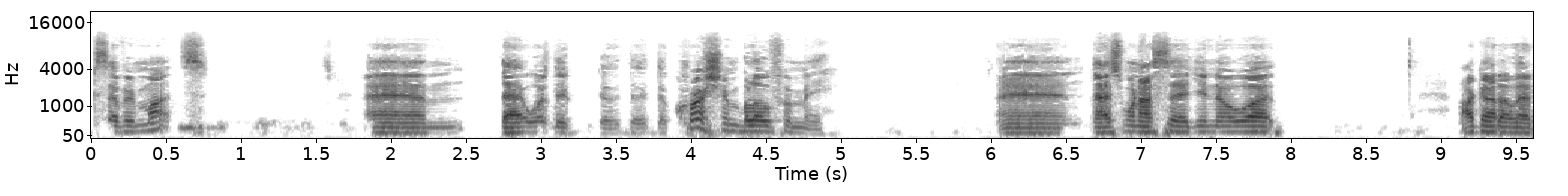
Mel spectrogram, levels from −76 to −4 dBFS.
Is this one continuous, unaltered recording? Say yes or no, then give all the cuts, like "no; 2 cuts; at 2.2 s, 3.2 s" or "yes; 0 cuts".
no; 1 cut; at 6.6 s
